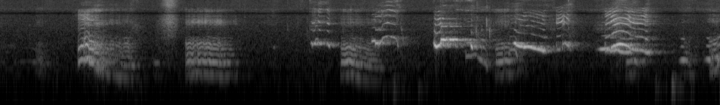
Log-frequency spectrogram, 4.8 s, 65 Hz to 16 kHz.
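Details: Rhodesian Ridgeback pups of the D-litter at 19 days old: repeated loud whining squeals, some rising and falling in pitch, coming in bursts roughly every half second to second, several pups calling together.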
